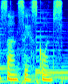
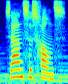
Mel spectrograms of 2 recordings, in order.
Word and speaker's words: Zaanse Schans: 18-ാം നൂറ്റാണ്ടുകളിലെ നെതർലാൻഡിലേക്ക് നിങ്ങളെ തിരികെ കൊണ്ടുപോകുന്ന ഇന്നും നിലകൊള്ളുന്ന മനോഹരമായ ഒരു മ്യൂസിയമാണ് സാൻസെഹ് സ്കോൺസ്. ഡച്ചിലായതുകൊണ്ട് ഇതിന്റെ ഉച്ചാരണം ഇങ്ങനെയല്ല, അതിങ്ങനെയാണ്. Zaanse Schans.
